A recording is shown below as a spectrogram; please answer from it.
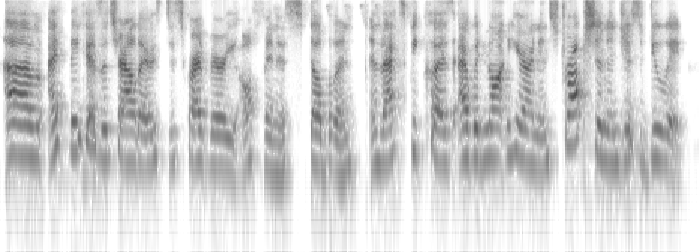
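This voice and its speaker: A woman with a Nigerian accent speaks over a video call. Her voice is bright and sits a little high. She tells lively stories and laughs often. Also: normal speed. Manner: warm storytelling with frequent laughs. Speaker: guest, faculty member.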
